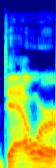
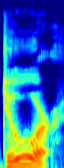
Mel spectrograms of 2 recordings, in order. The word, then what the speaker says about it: dour: You used the word dour earlier. Apparently, it's pronounced dour. No, which seems absurd to me. I know this seems absurd to me, but apparently the correct pronunciation is dour.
